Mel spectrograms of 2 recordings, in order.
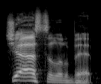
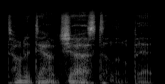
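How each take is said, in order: First: Said in the usual way. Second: Low, hushed quoted aside; soft, lowered voice; hushed self-restraint. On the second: Retold or imitated. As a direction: drop right down, as if discreetly reining someone in. Acts out telling friend to quiet.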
